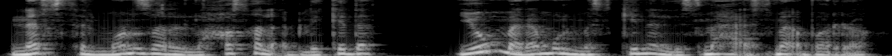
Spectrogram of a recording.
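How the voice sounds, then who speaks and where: A woman with an Egyptian accent narrating a dramatic social story. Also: medium pitch. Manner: quick, expressive storytelling.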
